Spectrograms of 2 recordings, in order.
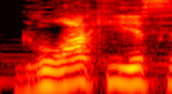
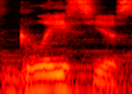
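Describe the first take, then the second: First: The name is pronounced like 'Glaucius'. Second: The name is pronounced like 'Glacius'. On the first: This is the official pronunciation. "as they pronounced it in the game" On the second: This is how the speaker naturally reads it. "It's Glacius to me"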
